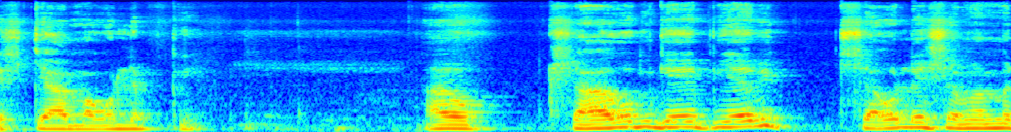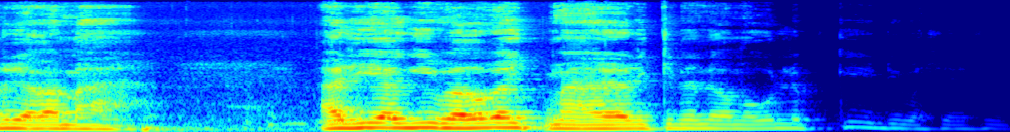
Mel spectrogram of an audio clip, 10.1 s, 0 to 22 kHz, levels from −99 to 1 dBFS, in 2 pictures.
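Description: No faults turn up anywhere in this speech recording.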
